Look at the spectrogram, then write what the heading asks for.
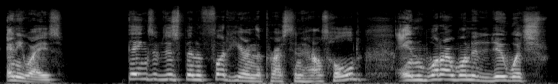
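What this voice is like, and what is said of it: Stuffy, congested voice. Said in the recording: “if I sound weird. I sound weird in my own head. I'm a little stuffy ... little mini sinus cold things”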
